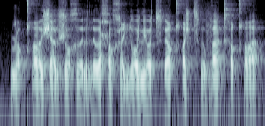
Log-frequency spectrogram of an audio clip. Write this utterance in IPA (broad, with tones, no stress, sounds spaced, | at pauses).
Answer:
ɭ y˨ qʰ ɤː˨˦ ʒ a˨ u̯ ʒ ɔ˦ x ɤ˦ r ɤː˦˨ ħ ɔ˨ x ɑ˨ ʎ ɔː˧ lʲ ɔː˧ t͡sʰ əː˦ qʰ a˧ ʒ t͡sʰ ɤ˨ v a˦˨ kʰ ə˦ qʰ a˧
